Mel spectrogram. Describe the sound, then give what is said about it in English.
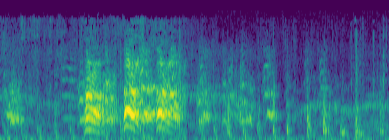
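A pack of sled dogs barks and yips excitedly, with a loud burst of overlapping high yelps early on that trails off into a steady run of shorter, scattered barks. “There's that devil in the lead. It is King. Rush! Push up! Pull it up!”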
